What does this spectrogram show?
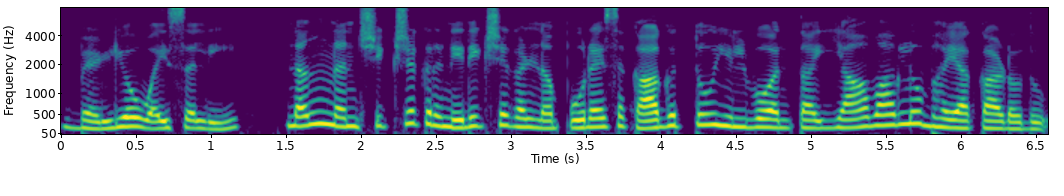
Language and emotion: Kannada, fearful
